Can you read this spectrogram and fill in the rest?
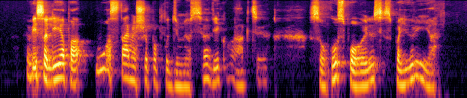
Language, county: Lithuanian, Vilnius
